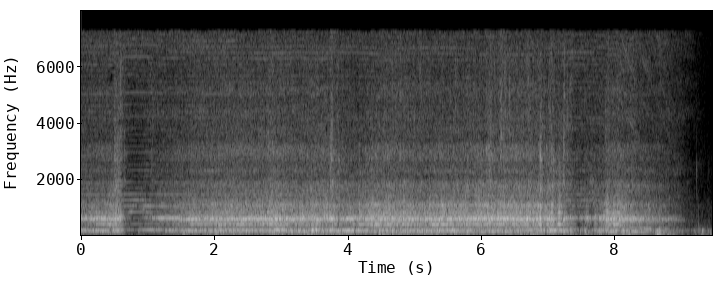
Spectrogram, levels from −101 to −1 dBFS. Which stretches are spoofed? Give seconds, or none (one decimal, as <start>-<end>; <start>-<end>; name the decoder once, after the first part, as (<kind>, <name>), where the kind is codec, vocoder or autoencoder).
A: none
